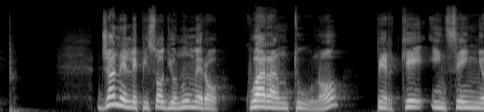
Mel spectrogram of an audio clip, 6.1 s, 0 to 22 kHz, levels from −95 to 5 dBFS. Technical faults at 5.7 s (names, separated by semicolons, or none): none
